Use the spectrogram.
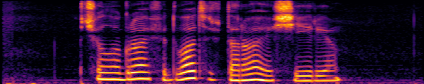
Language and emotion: Russian, sad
